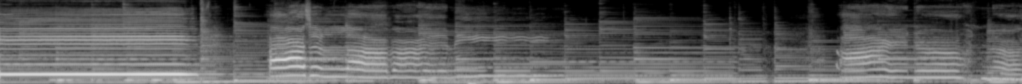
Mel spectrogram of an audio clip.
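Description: A woman singing a slow ballad with acoustic guitar accompaniment. She holds one long note for about two seconds, then sings a line that falls away. The guitar carries on more quietly on its own before she comes back in near the end.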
